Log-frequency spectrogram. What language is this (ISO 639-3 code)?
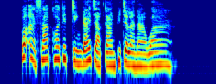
tha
